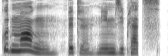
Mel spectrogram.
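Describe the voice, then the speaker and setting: A woman's voice: mid-range voice, lively intonation, normal speed, no room sound, studio quality, lightly acted. Brief: female narrator voicing a firm middle-aged detective, probing, crime audiobook. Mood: stern. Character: stern middle-aged male police detective.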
